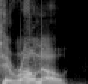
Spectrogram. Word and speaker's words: Hirono: Horino. It's in Nevada. Hi, Reno. It's Hirono. And the senator, I'm not a big fan, but it is a she. It's Maisie Hirono.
